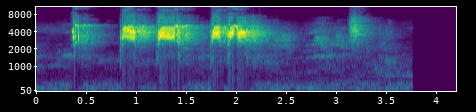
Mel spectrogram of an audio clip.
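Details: A black francolin calls in a series of loud grating, buzzy notes: a short opener, then grouped rasping syllables, trailing off into softer harsh notes, with low rumbling underneath.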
